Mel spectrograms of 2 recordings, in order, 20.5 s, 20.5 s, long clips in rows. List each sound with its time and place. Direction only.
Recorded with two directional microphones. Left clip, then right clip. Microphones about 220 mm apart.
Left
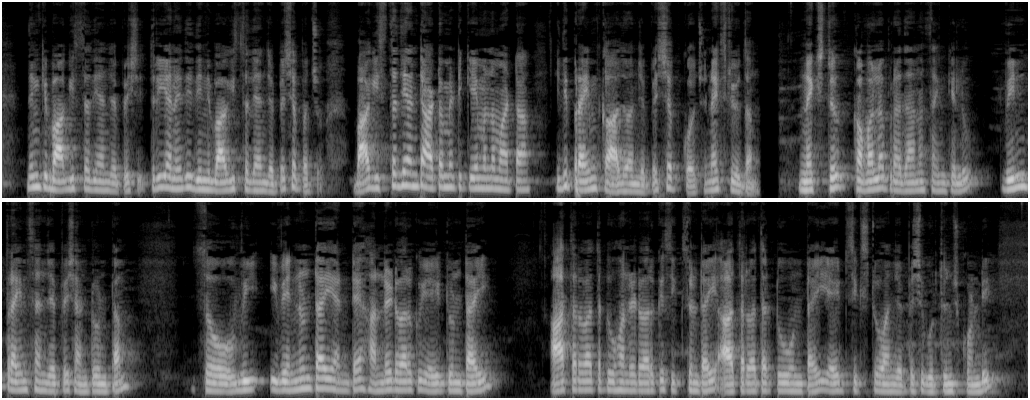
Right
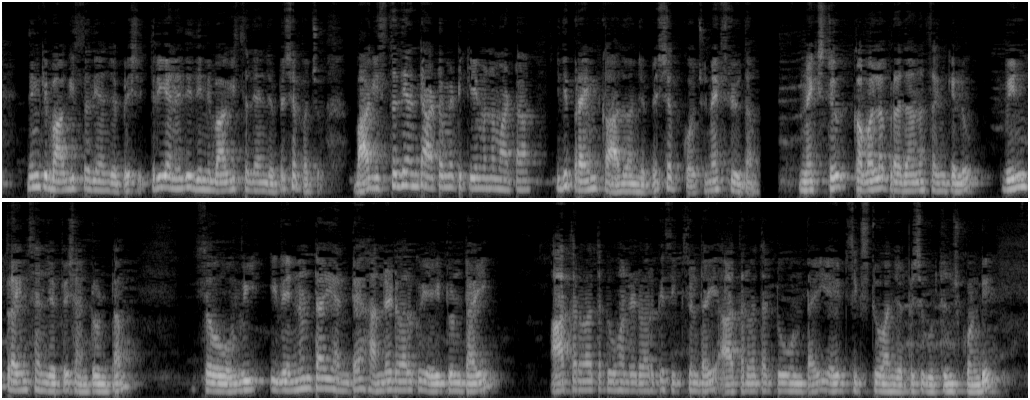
0.2 s speech: 50° left (ahead or behind)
